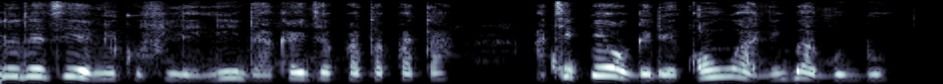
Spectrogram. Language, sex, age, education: Yoruba, female, 30-45, tertiary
